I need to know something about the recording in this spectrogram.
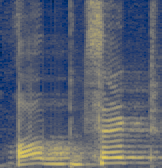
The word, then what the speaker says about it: object: When both words are playing their role as in verb, the trace changes from first syllable to second syllable. So it has also object 1, 2, perfect 1, 2.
